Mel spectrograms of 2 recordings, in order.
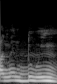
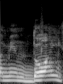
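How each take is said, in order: First: Amendoim said naturally, with the ending closing toward "dui"; correct pronunciation. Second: Amendóim with the stress pushed onto the ó, the wrong way; wrong pronunciation. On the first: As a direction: say amendoim the everyday way. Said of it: "você fala amendoim". (amendoim pronunciado do jeito certo) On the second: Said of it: "Você não fala amendóim". (amendóim com acento errado no ó) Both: Shown as a demonstration.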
